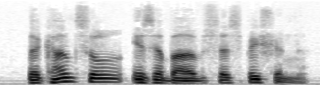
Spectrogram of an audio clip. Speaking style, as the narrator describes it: Mon Mothma said, her voice turning chilly

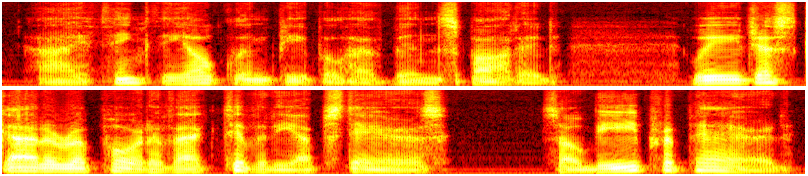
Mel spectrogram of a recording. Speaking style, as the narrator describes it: Ben Fenimore said softly

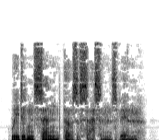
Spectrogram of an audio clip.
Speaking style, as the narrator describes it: Zane said quietly

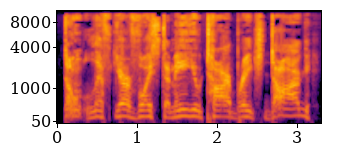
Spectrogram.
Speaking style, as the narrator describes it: he roared in a voice as gusty as the sea wind

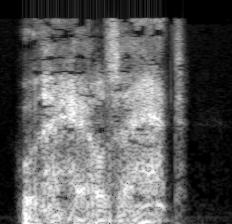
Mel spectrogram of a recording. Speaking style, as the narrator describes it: McGrath whispered

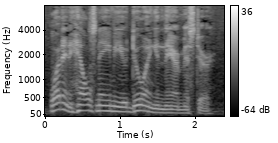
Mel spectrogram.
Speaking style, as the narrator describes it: Out loud he barked

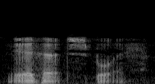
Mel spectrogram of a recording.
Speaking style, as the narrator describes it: he said softly

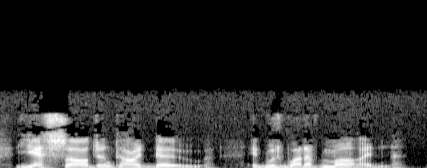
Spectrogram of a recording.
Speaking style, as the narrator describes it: said coldly

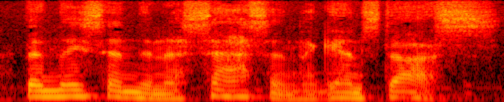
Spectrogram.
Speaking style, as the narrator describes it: he said bitterly

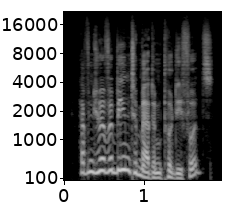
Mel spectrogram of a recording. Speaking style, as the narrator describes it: She said brightly

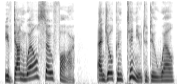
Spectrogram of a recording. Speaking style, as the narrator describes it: told firmly

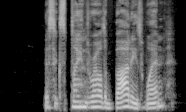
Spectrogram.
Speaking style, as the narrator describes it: she muttered

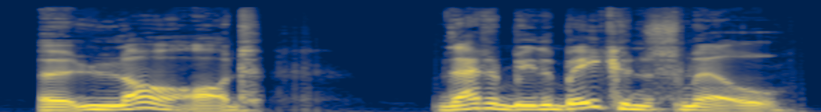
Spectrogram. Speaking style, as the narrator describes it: said the lecturer

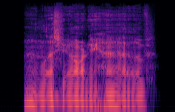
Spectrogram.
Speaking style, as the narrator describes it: Stuart Marks murmured

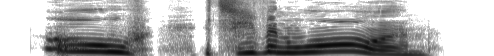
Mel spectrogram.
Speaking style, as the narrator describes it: she exclaimed

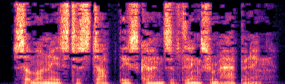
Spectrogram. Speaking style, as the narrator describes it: he said quietly, and Vin was struck by the intensity in his voice

